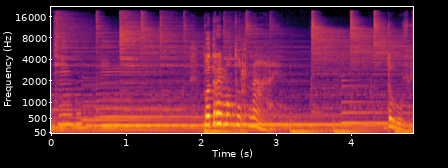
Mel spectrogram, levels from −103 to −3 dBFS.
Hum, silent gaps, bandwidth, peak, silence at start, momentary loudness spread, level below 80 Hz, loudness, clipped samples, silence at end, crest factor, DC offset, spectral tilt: none; none; over 20 kHz; 0 dBFS; 0 s; 12 LU; -40 dBFS; -24 LUFS; under 0.1%; 0 s; 24 dB; under 0.1%; -5.5 dB/octave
